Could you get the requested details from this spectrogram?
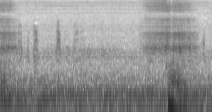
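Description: Low, rumbling snores with a louder snorting breath near the end; ordinary snoring during sleep.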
